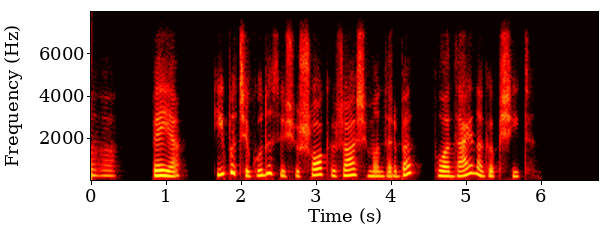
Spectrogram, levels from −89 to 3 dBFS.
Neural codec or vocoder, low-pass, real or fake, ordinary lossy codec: codec, 16 kHz, about 1 kbps, DyCAST, with the encoder's durations; 7.2 kHz; fake; Opus, 24 kbps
